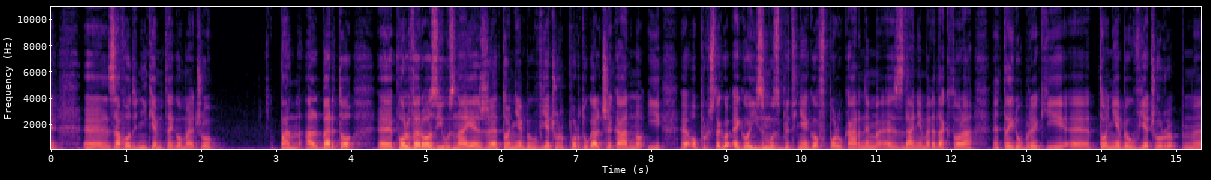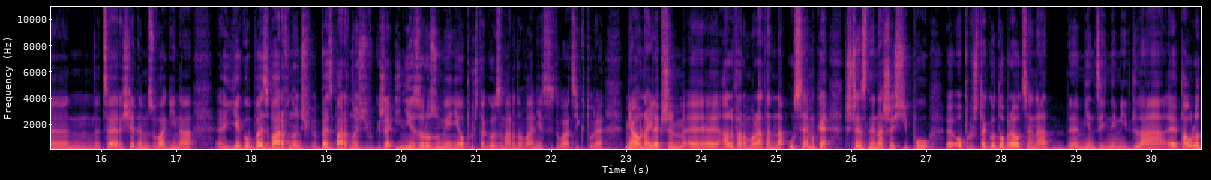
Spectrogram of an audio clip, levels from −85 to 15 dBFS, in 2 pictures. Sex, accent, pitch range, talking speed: male, native, 125-150 Hz, 125 wpm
